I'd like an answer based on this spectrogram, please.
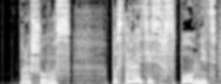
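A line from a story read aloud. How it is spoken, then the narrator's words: Pleading. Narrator (Russian): взмолилась я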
